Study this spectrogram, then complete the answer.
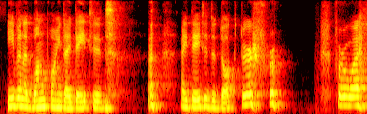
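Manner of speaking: talking with words broken up by laughing. Speaker tells a listener about dating a doctor: laughing while talking. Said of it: "I'm just laughing".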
